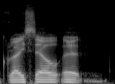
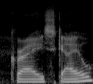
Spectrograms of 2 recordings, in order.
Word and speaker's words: Grayscale: investors in in in bitcoin a company called graysdel greyscale not company but like like a hedge fund would you like some help pronouncing that one yes please cameron grayscale thank you so much here we go talk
